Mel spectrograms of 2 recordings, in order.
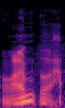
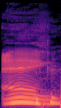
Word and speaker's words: Aang: go off of, and none of them say Ong. I want to know why not a single writer, producer, executive, actor said, but like, it's pronounced Aang, bro.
